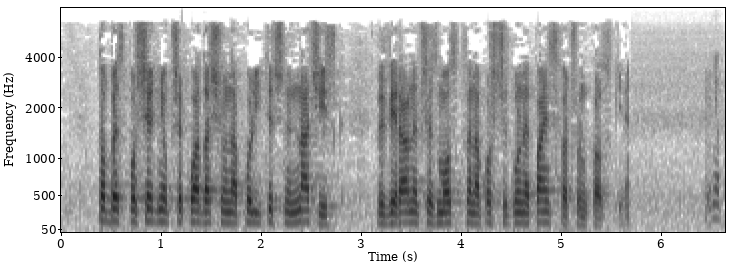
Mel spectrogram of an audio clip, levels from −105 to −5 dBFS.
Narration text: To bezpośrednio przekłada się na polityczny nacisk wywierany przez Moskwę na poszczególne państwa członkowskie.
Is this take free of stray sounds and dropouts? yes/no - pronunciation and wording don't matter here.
no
